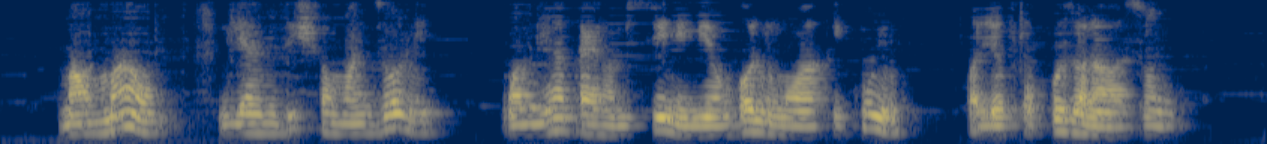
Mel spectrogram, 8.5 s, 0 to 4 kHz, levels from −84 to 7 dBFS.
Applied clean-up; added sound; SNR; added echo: neural mask model DeepFilterNet 3.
